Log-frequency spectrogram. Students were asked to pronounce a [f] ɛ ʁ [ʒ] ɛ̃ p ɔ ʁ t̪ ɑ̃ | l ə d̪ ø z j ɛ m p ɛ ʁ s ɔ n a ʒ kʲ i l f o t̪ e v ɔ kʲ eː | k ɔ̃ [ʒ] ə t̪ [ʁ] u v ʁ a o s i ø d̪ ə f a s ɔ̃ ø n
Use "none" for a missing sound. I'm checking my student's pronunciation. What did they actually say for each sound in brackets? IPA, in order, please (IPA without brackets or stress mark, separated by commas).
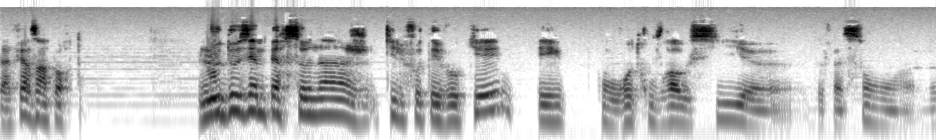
f, z, ʁ, χ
